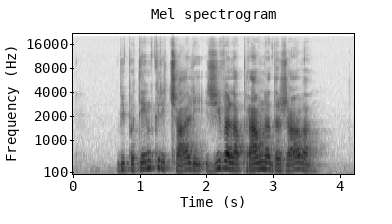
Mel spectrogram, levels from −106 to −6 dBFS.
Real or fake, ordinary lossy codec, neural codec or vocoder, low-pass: real; none; none; 19.8 kHz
